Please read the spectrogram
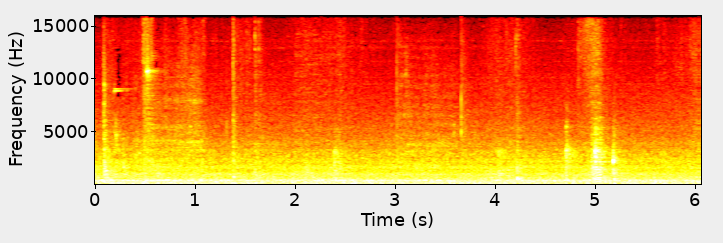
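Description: Eastwood bead roller turning as a bead is rolled into a sheet-metal panel: a steady rumble with scattered light clicks.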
